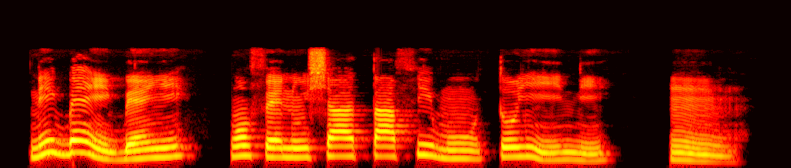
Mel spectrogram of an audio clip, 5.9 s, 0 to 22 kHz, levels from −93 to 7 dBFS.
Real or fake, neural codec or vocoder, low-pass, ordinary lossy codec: real; none; none; none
